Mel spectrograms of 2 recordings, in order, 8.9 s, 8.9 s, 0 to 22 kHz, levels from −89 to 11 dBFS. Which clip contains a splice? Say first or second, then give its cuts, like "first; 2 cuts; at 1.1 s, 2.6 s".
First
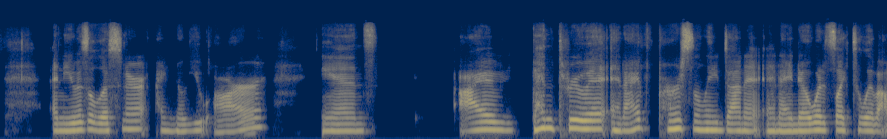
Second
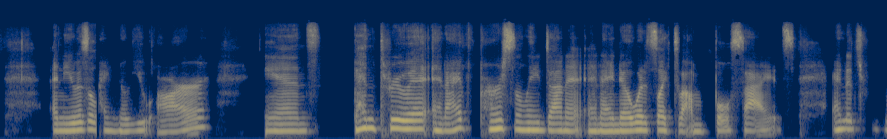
second; 3 cuts; at 1.0 s, 3.4 s, 6.8 s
